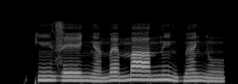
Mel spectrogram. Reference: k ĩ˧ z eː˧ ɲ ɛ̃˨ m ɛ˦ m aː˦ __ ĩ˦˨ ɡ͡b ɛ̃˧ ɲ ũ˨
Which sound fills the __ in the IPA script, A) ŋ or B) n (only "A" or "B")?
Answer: B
